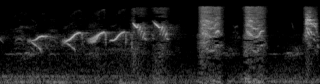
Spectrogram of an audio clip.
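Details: Caged double-collared seedeater, tui tui song type, with a female present for training and warming up birds: roughly six rising whistled notes in fast succession, followed by three loud raspy bursts.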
